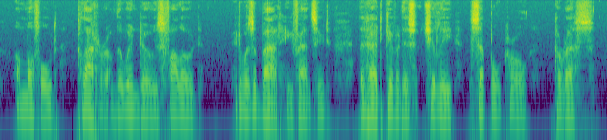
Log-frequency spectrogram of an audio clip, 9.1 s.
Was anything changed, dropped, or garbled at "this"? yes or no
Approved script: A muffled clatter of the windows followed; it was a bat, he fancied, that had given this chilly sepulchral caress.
no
